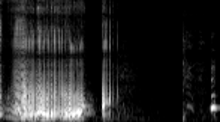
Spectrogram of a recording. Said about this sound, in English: All right, here's fart number three.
